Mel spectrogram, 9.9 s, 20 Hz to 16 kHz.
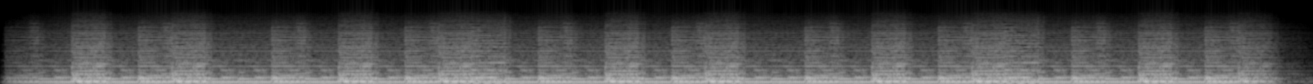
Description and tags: bl lp03
120bpm loop made in Blip1.1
